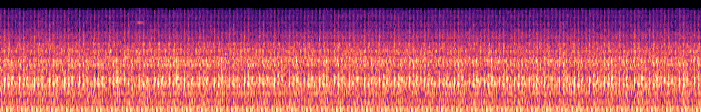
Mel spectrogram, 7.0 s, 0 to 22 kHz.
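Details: 2009 Subaru Forester diesel, hot idle: rapid metallic clatter about three ticks a second, only when hot at low rpm and on acceleration, worse in hot weather, silent cold; no smoke, runs fine, five mechanics found no cause.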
